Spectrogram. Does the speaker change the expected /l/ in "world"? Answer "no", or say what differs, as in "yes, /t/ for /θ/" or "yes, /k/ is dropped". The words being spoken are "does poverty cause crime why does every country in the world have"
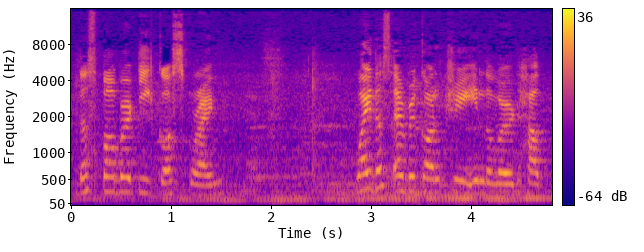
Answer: yes, /l/ is dropped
